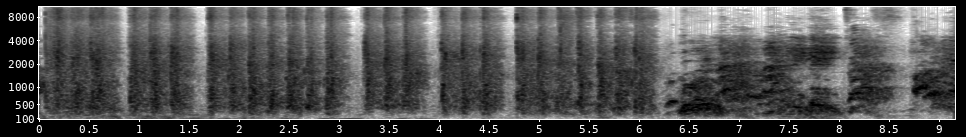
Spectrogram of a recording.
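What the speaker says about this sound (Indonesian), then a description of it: "2 kali tepuk pramuka" A scout group performs the rhythmic Pramuka clap twice, with crisp patterned bursts of many hands separated by short pauses, followed by a livelier mix of claps and voices.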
